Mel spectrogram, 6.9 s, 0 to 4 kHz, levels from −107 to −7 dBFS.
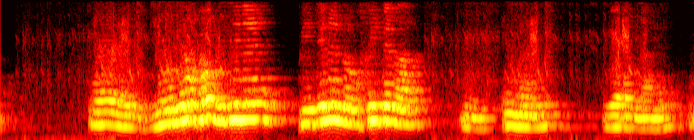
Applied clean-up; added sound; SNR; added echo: neural separator model SepFormer DNS4.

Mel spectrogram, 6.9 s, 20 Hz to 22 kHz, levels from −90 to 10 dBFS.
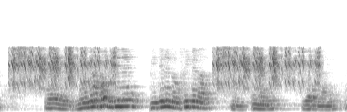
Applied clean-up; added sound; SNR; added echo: none; Bird; 2 dB; reverberation time 0.6 s.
